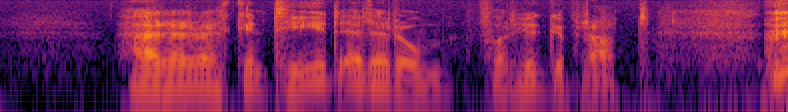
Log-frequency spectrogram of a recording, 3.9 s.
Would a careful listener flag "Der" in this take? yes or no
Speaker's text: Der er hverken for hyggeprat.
yes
